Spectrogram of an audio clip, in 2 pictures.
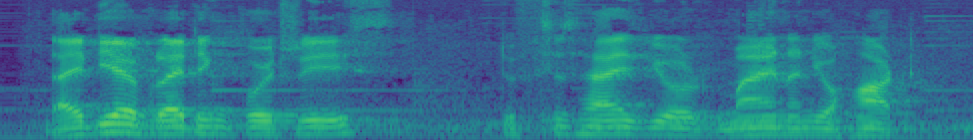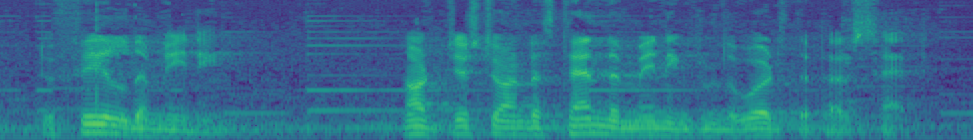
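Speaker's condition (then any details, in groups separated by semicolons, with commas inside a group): No condition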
